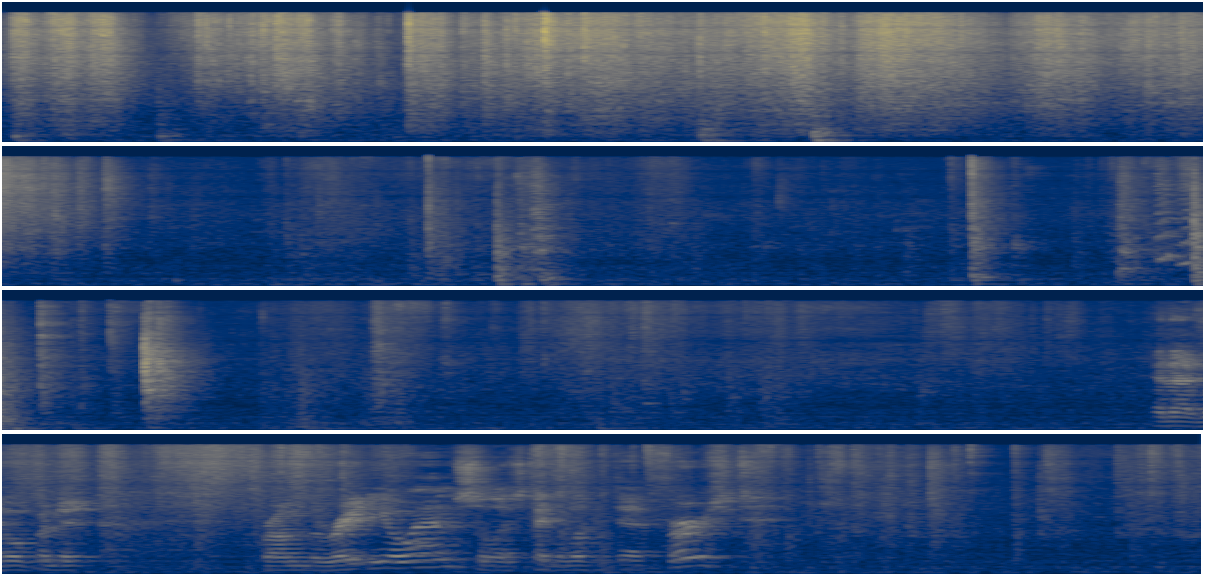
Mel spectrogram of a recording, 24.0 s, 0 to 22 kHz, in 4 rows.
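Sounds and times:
cellophane crinkling and tearing: 0:00.0 - 0:06.6.

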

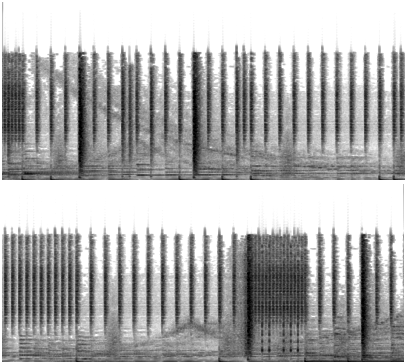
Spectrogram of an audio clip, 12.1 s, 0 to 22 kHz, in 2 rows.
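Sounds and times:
heavy bass line and kick drum: 0:00.0 - 0:02.1, 0:02.7 - 0:04.2, 0:05.6 - 0:07.6, 0:09.2 - 0:12.0
background music with drum beat: 0:00.0 - 0:12.0.

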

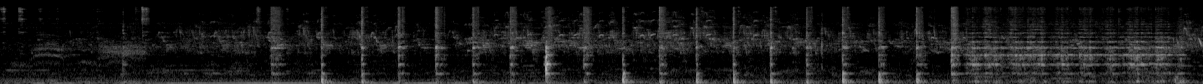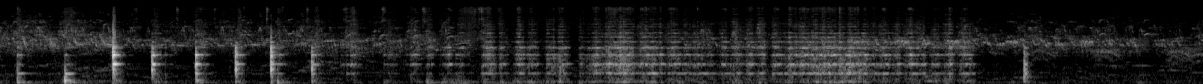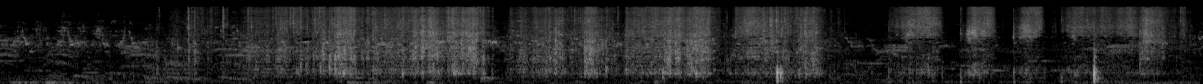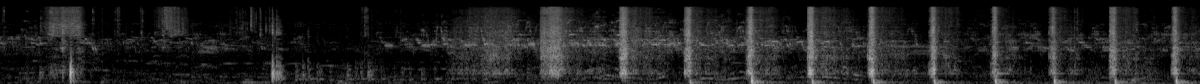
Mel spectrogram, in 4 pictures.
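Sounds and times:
wooden pestle pounding in stone mortar: 0:02.7 - 0:21.8, 0:42.3 - 0:48.0.

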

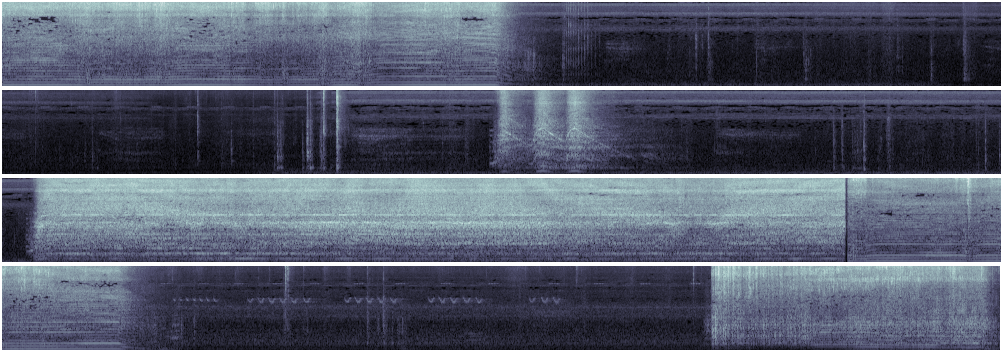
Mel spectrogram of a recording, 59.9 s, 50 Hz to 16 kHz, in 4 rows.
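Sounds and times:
leaf blower rush of air: 0:00.0 - 0:08.3, 0:22.3 - 0:25.0, 0:30.3 - 0:47.5, 0:55.5 - 0:59.9
string trimmer running: 0:00.0 - 0:08.6, 0:22.3 - 0:25.0, 0:30.3 - 0:47.7, 0:55.5 - 0:59.9.

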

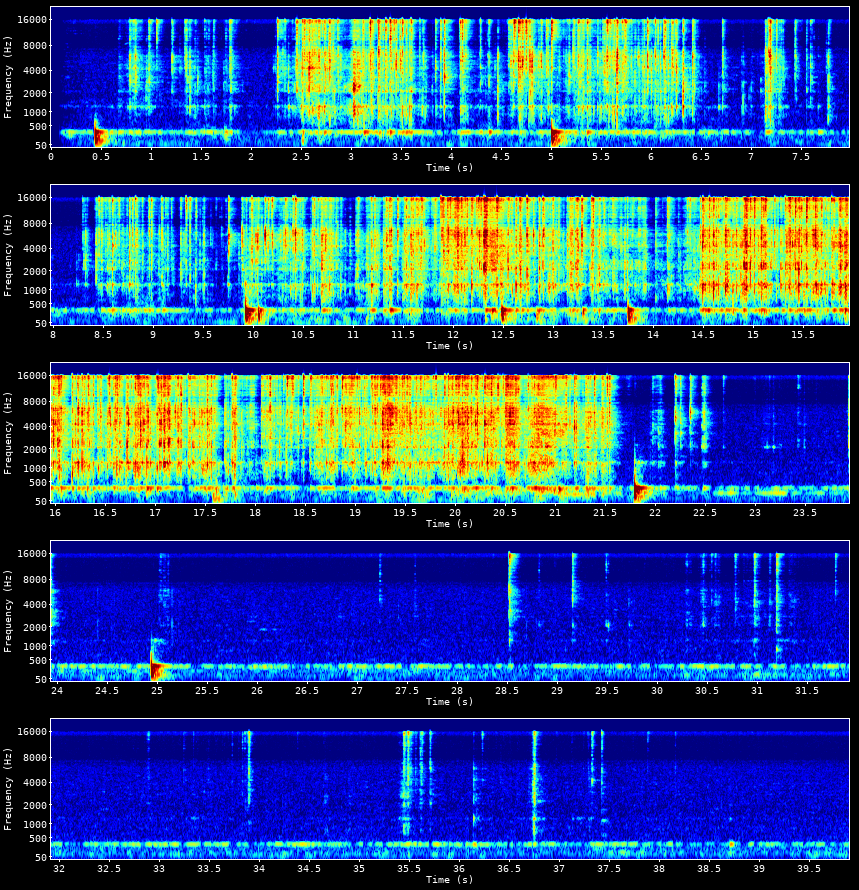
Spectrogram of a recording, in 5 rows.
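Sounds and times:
plastic packaging crinkling: 0:00.6 - 0:22.5.

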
